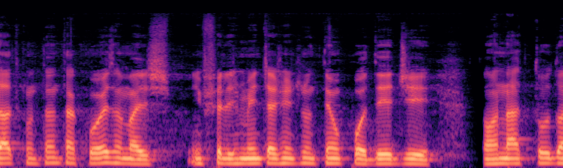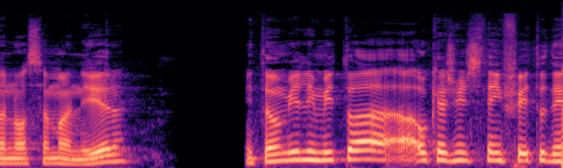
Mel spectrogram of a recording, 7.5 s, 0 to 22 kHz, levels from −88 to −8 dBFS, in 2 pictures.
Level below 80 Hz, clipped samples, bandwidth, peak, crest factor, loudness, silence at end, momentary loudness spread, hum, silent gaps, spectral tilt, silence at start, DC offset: -56 dBFS; under 0.1%; 14.5 kHz; -6 dBFS; 14 dB; -21 LUFS; 0 s; 9 LU; none; 4.97-5.39 s; -6.5 dB/octave; 0 s; under 0.1%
